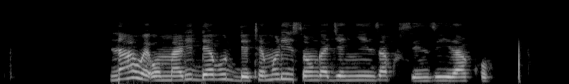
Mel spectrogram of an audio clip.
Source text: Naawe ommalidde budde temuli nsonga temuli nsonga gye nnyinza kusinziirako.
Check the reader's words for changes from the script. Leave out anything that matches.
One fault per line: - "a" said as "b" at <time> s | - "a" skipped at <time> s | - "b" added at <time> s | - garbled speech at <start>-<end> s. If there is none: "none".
- "temuli nsonga" skipped at 3.3 s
